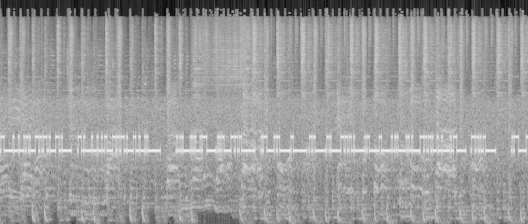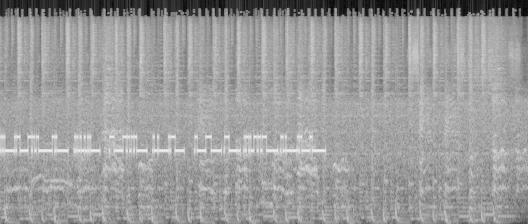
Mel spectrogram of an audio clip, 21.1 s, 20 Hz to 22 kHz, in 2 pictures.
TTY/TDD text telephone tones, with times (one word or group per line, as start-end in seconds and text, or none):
0.0-0.6 …
0.9-2.2 NNNKW
2.4-4.5 NCXJYES
4.8-6.7 VZLVLG
7.0-8.3 PBVJF
8.6-9.2 GQA
9.6-11.0 WERZ
11.3-12.9 VGFJO
13.2-15.6 LQEVTOD
15.8-16.9 OPBV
